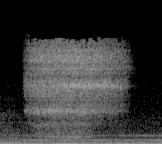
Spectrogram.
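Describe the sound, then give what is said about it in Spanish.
A single long, deep breath drawn in through the nose during a breathing exercise, with hands resting below the chest on the ribs; an airy hiss lasting about a second against a quiet low hum, with no talking. “O sea, inhalas”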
